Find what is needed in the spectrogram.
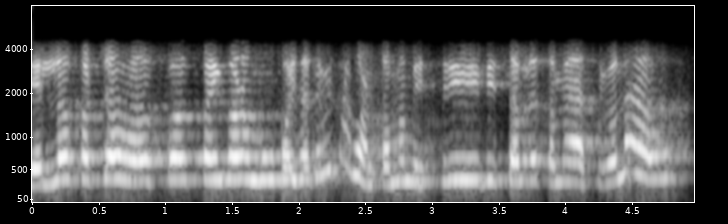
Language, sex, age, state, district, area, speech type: Odia, female, 30-45, Odisha, Khordha, rural, conversation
